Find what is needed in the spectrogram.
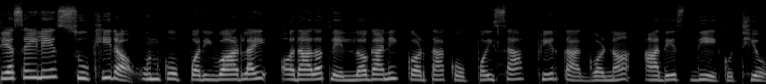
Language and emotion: Nepali, neutral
